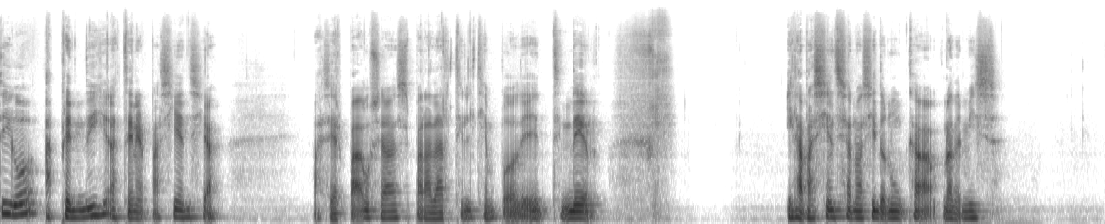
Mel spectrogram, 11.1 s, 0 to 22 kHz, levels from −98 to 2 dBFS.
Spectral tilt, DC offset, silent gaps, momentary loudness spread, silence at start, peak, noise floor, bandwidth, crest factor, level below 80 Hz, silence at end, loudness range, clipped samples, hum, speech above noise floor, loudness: -6.5 dB/octave; under 0.1%; none; 18 LU; 0 s; -4 dBFS; -80 dBFS; 15 kHz; 22 dB; -56 dBFS; 1.1 s; 3 LU; under 0.1%; none; 54 dB; -27 LUFS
